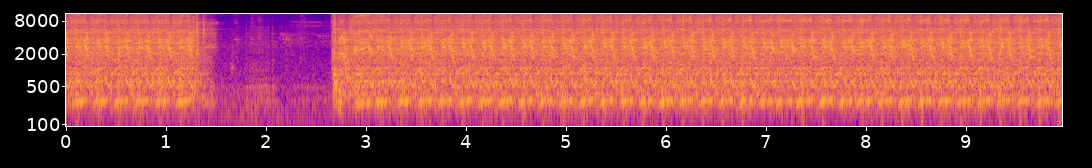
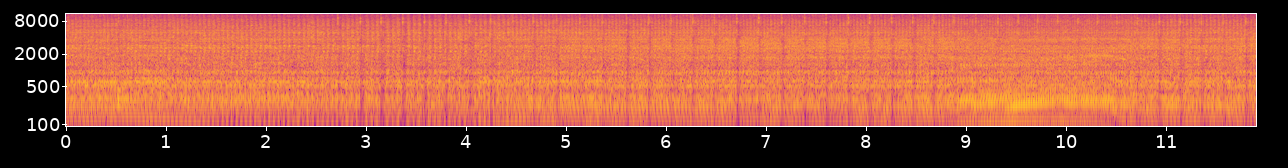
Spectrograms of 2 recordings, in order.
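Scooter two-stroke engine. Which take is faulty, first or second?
first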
